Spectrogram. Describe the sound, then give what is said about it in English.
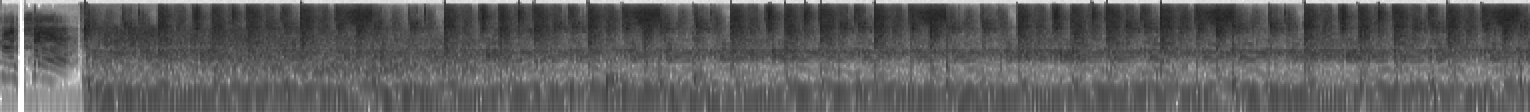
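A short radio sting for the Madman DVD review segment bursts in after a brief lead-in, then a loud, dense music bed with heavy bass and a steady driving beat plays continuously, with no one talking. “Great sting.”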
